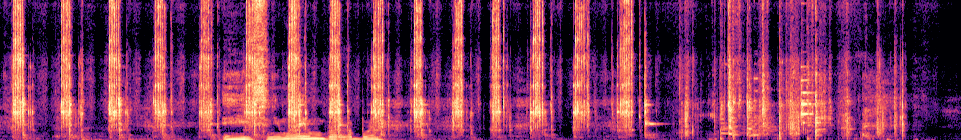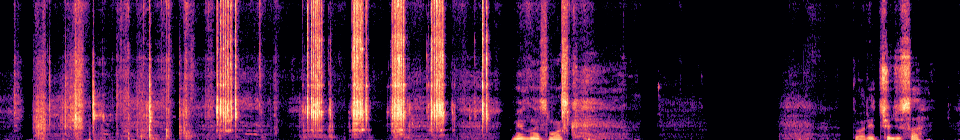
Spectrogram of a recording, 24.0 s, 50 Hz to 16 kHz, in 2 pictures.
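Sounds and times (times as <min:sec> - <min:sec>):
ratchet wrench clicking: 0:00.0 - 0:08.2, 0:14.7 - 0:18.2.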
